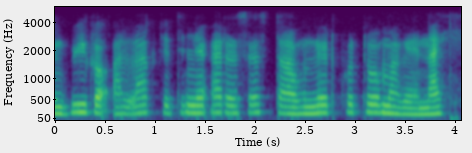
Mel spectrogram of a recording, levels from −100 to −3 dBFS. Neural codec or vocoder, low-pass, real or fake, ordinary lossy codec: none; 5.4 kHz; real; none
